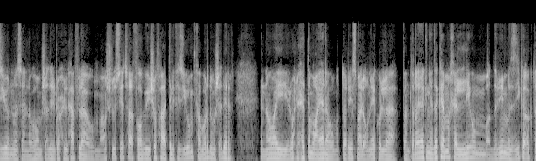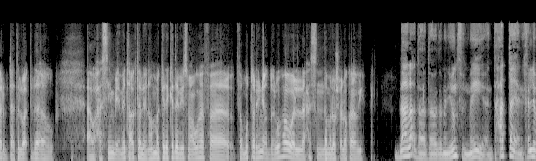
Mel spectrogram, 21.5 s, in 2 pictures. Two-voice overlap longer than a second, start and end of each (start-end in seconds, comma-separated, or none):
none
